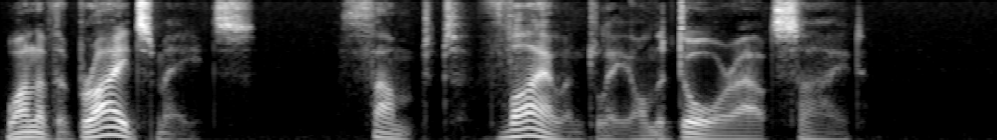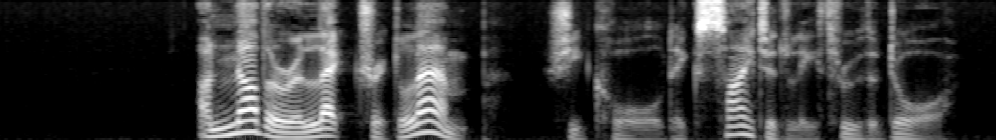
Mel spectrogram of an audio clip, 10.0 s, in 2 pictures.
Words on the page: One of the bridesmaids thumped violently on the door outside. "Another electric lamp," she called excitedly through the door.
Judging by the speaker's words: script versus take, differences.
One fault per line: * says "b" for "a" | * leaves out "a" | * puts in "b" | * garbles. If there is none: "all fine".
all fine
